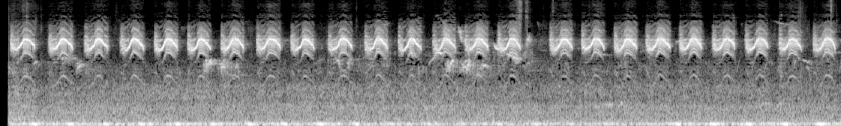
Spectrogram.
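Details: Palestine sunbird in the morning repeats a high, bright chirping note about twice a second; a faint second bird calls briefly, over a low rumble of wind; Palestine sunbird.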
